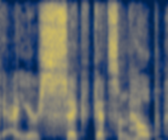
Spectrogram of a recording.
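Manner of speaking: put-on hostile, indignant tone, swooping upward. Retelling what the speaker used to say: imitating own indignant hostile tone. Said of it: "indignant sort of hostile tone".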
